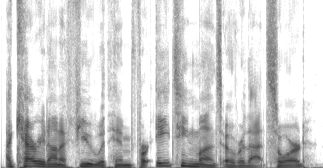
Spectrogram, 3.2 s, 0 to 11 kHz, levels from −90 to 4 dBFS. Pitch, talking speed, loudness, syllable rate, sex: 125 Hz, 240 wpm, -21 LUFS, 5.4 syllables/s, male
